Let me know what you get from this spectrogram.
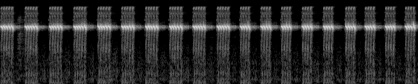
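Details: Cricket chirps used as training material for pleci white-eye birds. Bright, high, ringing pulses come in a fast, regular train, about four per second, with nothing else audible.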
